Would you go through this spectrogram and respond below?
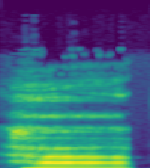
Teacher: আকার হা বাংলা যেভাবে উচ্চারণ করি কোন রকম কণ্ঠ বা অন্য কোন কিছুর সহযোগিতা ছাড়া খুব স্বাভাবিকভাবে হা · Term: হাজ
